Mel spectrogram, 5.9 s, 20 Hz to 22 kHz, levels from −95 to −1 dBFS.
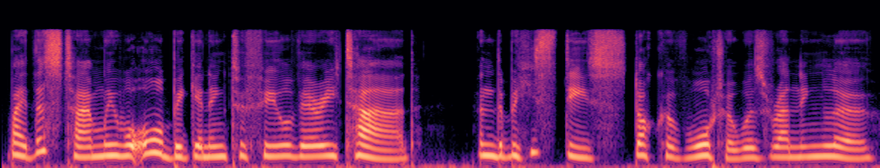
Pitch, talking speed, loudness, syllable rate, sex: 215 Hz, 205 wpm, -18 LUFS, 5.2 syllables/s, female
